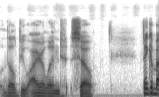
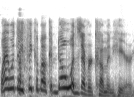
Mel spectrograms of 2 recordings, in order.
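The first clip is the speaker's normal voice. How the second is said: squeaky, much higher voice of an annoyed seal; indignant seals; 3 dB louder than usual. Acted. Seals in the cave complaining about the intruders, high and indignant. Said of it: "seals in there who were like".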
